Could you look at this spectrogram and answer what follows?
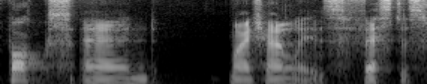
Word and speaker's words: Phox: It's just like in English ph makes the f sound. So phox is pronounced fox and my channel is festus fox.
